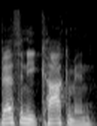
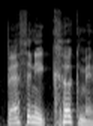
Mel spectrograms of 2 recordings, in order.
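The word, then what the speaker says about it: Bethune-Cookman: I almost said Bethany Cochman. Bethany Cookman. Where the is that anyway?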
